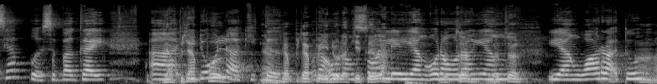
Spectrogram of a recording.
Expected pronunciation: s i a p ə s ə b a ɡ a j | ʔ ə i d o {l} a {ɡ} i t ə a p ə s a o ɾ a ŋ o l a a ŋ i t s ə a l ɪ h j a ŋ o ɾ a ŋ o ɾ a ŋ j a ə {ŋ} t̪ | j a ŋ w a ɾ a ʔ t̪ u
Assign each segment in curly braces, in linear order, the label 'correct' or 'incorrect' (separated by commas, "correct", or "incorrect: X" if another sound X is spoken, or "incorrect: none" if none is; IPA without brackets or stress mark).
correct, incorrect: k, correct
